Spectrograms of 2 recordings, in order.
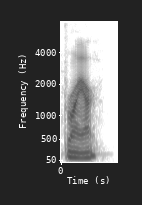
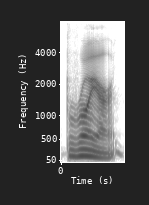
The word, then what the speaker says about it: Breuer: You can quit now, or you can walk to 75th and Madison to the Met Broyer. – I'm sorry, could you repeat that one more time for everyone out there who is still pronouncing this museum's name incorrectly? – Yeah, you heard me. Breuer, the Met's second location at the old Whitney building.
